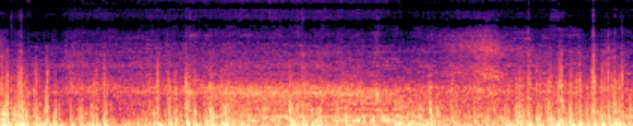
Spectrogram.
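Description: Steady rush of wind and road noise in a car driving at speed, strongest in the low end.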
